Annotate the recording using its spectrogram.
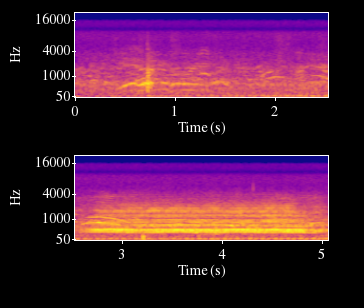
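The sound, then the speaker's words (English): A train horn sounds a long, steady multi-tone blast over a low rumble of rail traffic in the rain beside a football game, with faint indistinct voices underneath before the horn begins. “We have rain and trains.”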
